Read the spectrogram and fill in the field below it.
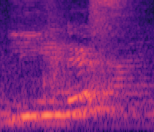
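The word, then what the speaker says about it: blinis: b l i n i s we write bleen b i l i n i s we write bleen that we pronounce Len it's a Russian pancake it is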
